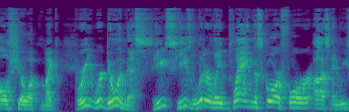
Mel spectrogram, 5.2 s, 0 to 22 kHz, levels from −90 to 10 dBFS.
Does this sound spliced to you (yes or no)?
yes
